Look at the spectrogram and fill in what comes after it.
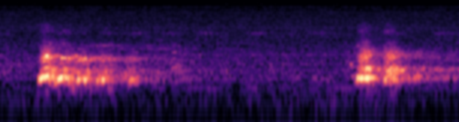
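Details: Rex, a dog, barking in the night: a short burst of two or three rough barks at the start, several seconds of quiet, then another quick double bark near the end.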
